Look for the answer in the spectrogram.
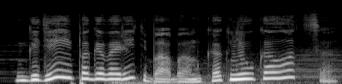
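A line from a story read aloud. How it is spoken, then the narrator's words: Cheerful, playful young woman. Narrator (Russian): молодка улыбнулась весело, задорно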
